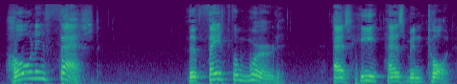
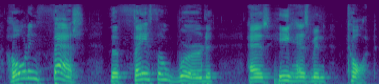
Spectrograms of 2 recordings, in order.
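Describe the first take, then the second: No difference in how they are said.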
